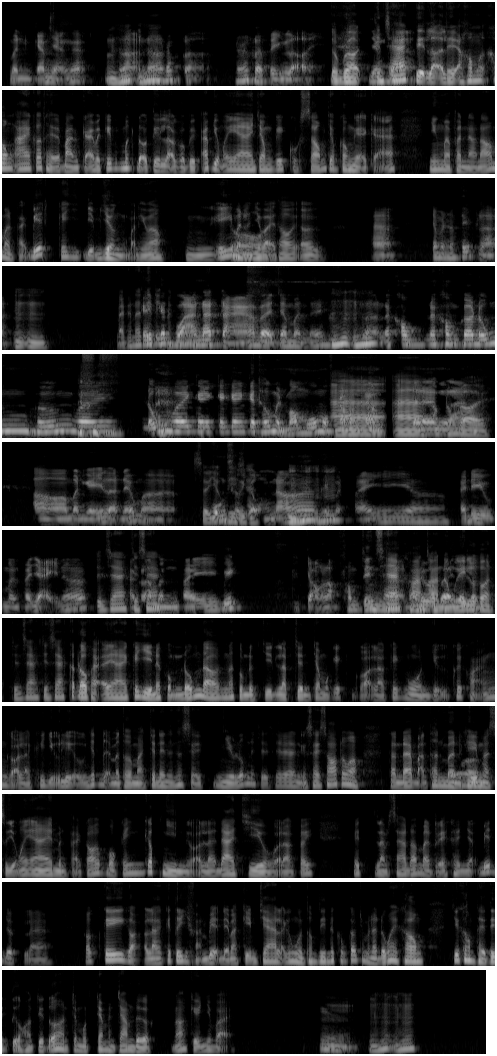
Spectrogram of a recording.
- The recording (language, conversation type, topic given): Vietnamese, unstructured, Bạn nghĩ giáo dục trong tương lai sẽ thay đổi như thế nào nhờ công nghệ?
- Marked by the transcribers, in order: static; tapping; other background noise; laugh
